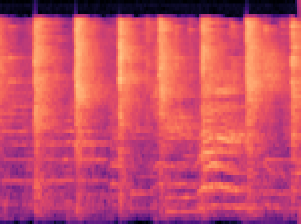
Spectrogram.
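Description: Clogging shoe taps striking a hardwood floor in a quick run of clicks, several a second, over recorded music with a singing voice.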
